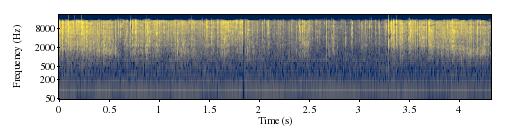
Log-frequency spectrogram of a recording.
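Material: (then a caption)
Soap. A pile of thin, dried orange soap curls on a white plate is crushed and crumbled by fingertips, the hollow curled shavings breaking apart. The result is a dense, continuous bright crackling and crunching with many quick brittle snaps. It swells louder near the start and again toward the end.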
